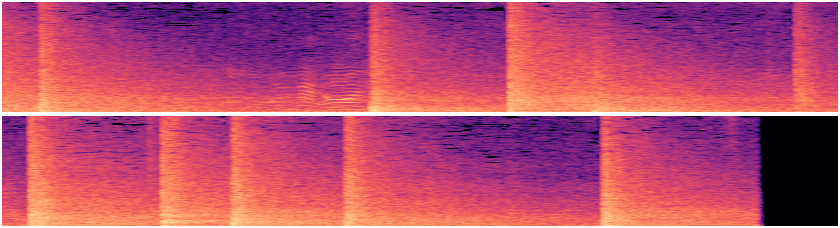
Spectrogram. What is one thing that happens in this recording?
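Loud bangs burst from a fire, one after another, each ringing out.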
